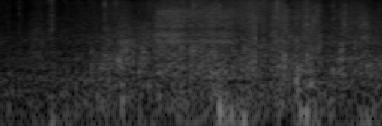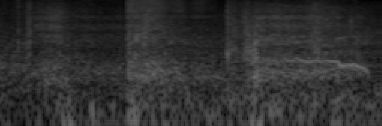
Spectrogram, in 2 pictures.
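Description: Rustling of spruce branches and undergrowth, with footsteps on the forest floor, as a person pushes out from under the trees carrying a clump of freshly pulled moss. It starts faint and grows louder about a second in, in uneven bursts.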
